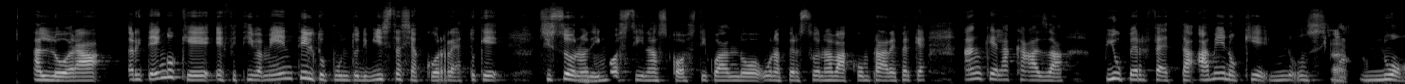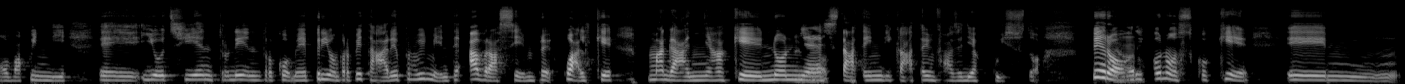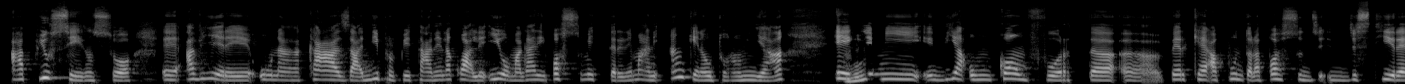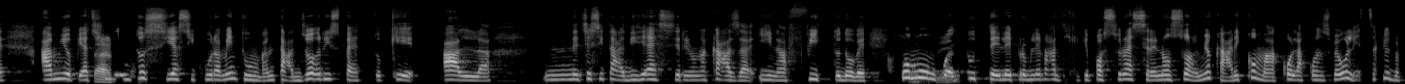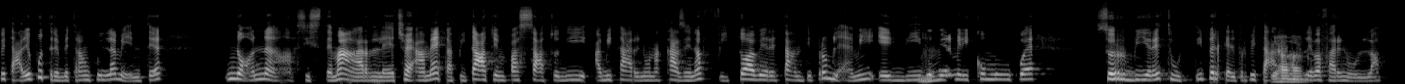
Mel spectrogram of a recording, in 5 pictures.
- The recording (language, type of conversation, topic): Italian, podcast, Come scegliere tra comprare o affittare casa?
- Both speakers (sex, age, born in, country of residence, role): female, 25-29, Italy, Italy, guest; male, 25-29, Italy, Italy, host
- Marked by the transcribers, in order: "proprietario" said as "propietario"; "probabilmente" said as "proabilmente"; "proprietario" said as "propietario"; "Cioè" said as "ceh"; "proprietario" said as "propietario"; laughing while speaking: "Chiaro"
